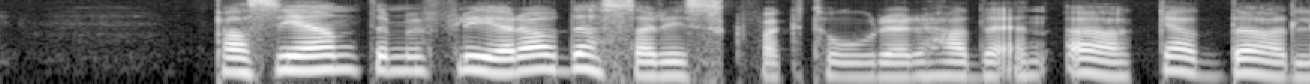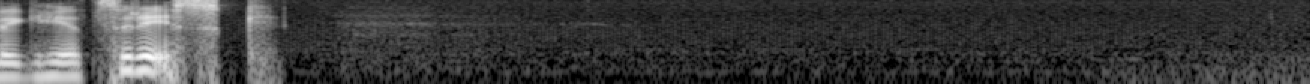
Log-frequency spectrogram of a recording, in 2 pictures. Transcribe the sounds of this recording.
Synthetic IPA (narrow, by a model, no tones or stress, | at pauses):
pʰasɪɛnt̪əɾmɛfleːɾaːvd̪ɛsːaɾɪskfakt̪ʰuːɾəɾɦad̪ːə̰ʔɛ̰nøːkad̪ːøːd̪lɪɡɦeːt̪sɾɪ̰sk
